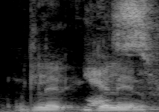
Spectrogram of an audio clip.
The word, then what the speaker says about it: Gillian: It's a Gillian Flynn. Gileian Flynn. Everyone remembers a hard hard G starring how why have I forgotten the name?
